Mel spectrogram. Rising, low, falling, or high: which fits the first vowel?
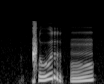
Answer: rising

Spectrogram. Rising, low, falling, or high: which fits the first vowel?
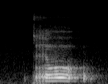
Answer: falling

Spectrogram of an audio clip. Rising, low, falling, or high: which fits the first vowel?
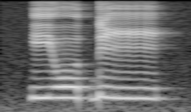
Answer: low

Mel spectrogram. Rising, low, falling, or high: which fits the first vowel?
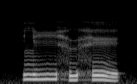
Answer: high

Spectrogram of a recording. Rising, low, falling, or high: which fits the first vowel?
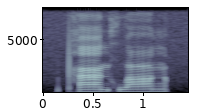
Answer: rising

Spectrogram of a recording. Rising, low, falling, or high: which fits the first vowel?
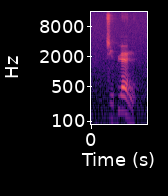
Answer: rising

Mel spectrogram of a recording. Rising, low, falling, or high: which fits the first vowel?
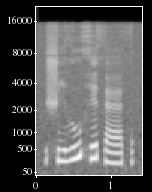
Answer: low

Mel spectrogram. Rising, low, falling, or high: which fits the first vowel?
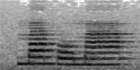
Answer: high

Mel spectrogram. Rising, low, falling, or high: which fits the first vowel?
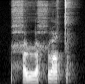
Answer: low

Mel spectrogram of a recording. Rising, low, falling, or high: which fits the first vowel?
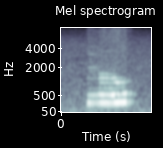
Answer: rising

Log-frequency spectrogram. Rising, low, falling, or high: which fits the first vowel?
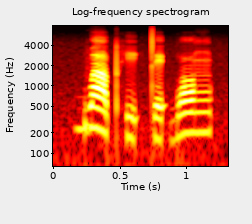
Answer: falling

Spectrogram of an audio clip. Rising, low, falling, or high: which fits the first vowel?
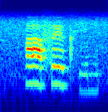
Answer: falling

